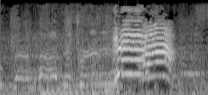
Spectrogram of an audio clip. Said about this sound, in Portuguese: Como é que é o grito do Karatê? Vocês dois vão ter que dar o grito aqui agora.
